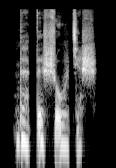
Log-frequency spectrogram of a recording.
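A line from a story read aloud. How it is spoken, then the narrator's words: Through gritted teeth. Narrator (Russian): процедила она сквозь зубы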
